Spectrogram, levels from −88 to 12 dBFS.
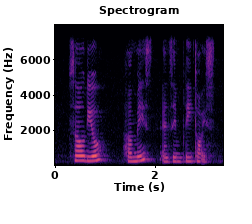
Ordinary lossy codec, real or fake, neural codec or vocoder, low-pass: none; real; none; 7.2 kHz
